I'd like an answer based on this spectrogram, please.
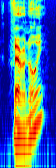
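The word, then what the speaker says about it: Voronoi: I looked that up it's not Vera noir I thought it was French but it's actually Russian and Vera Noi was his name the mathematician that came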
